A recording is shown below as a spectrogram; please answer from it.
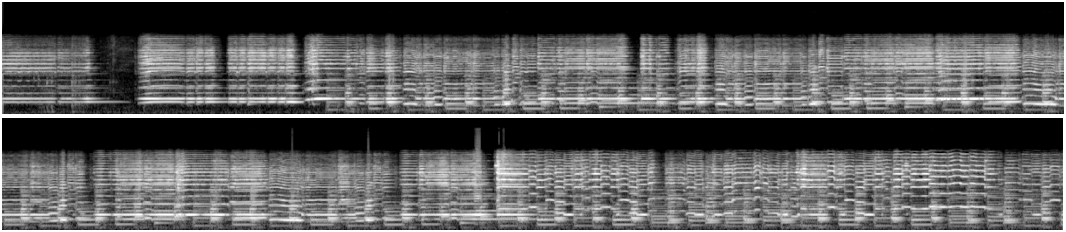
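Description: Fiddle playing an old-time folk dance tune in an unusual mode, with piano accompaniment. The fiddle opens alone on two held notes, then takes up the melody, and the piano comes in about five seconds in with a steady, alternating bass line under it.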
